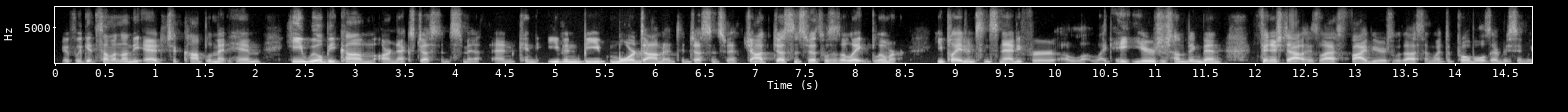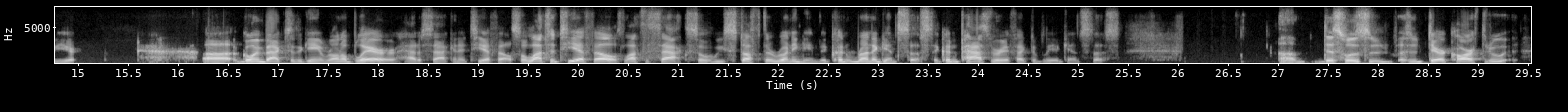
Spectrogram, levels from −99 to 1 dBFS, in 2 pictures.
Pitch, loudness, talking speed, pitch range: 120 Hz, -23 LUFS, 220 wpm, 110-145 Hz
